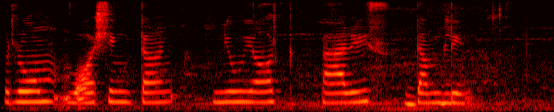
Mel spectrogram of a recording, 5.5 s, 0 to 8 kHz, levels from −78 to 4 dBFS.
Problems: none marked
